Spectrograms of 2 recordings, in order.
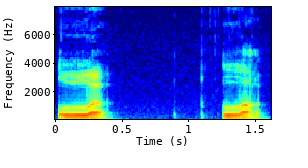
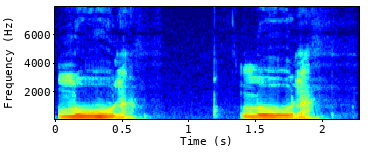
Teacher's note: Y hay un detalle, puesto que nuestra L está justo en el punto intermedio fonético entre la L de forma dura y la L de forma blanda que hablábamos en el vídeo anterior, que todas las consonantes tienen. Entonces, la L en su forma dura suena más gutural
